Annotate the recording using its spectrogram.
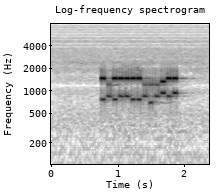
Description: DTMF, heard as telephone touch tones, dialled by machine, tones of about 50 ms, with room echo. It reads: 676996671709#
